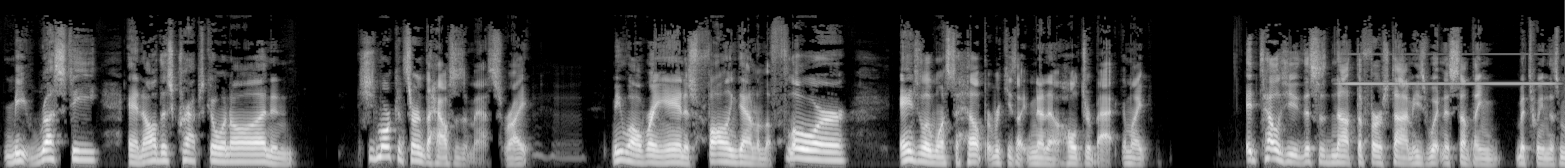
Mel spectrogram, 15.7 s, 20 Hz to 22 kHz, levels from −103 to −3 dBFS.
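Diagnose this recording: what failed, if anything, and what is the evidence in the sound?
From 13.31 s, just after "tells you this is", a thin whistle at 3.4 kHz sits well below the speech until the end at 15.65 s, swelling and fading slowly in level. It is a feedback whistle, likely from an analogue loudspeaker-to-microphone loop held just short of runaway.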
